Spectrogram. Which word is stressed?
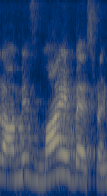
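my. The word my carries the main stress. He is only my friend, not yours. "इसका मतलब he is only माई not yours"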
